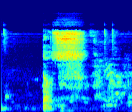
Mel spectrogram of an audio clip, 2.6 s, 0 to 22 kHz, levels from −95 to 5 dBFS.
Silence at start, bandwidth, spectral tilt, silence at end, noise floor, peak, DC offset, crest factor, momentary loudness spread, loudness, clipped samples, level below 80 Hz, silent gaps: 0.05 s; 13.5 kHz; 2 dB/octave; 0.25 s; -68 dBFS; -4 dBFS; under 0.1%; 20 dB; 26 LU; -17 LUFS; under 0.1%; -70 dBFS; none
